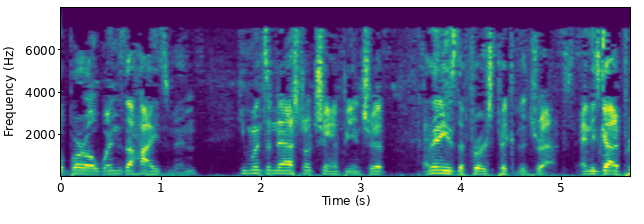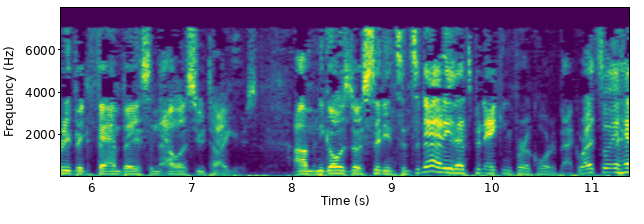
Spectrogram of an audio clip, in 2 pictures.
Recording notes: live from the Jumbo Shrimp game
